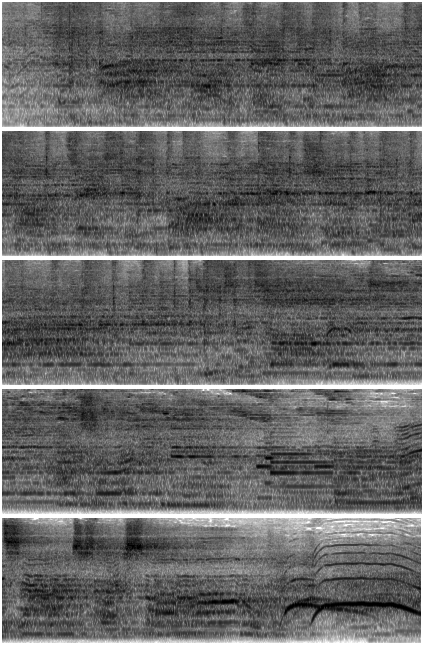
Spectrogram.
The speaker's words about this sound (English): So you could hear him in relationship to everyone else screaming singing the melody.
